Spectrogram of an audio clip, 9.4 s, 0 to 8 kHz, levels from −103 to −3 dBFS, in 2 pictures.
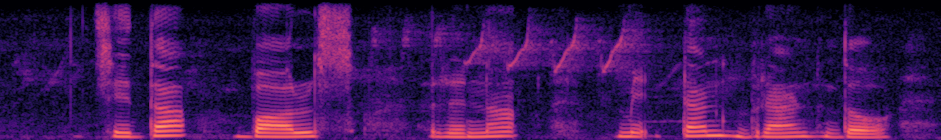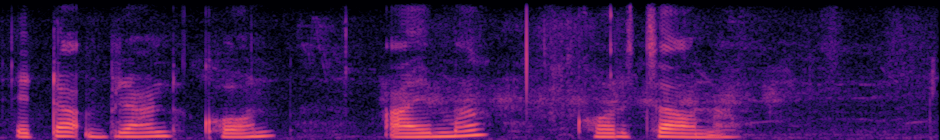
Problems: none marked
